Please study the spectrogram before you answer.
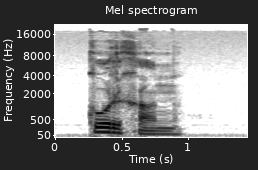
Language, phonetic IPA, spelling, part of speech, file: Polish, [ˈkurxãn], kurhan, noun, Pl-kurhan.ogg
